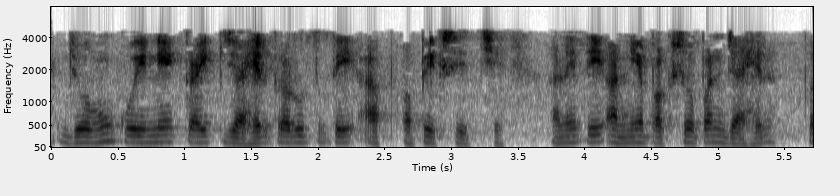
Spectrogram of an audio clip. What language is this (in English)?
Gujarati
